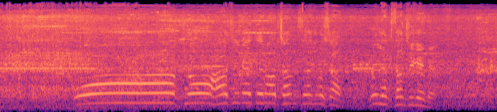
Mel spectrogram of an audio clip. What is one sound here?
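A slot machine plays electronic tones and jingles.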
